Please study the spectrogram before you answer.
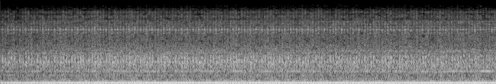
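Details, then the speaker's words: Mercedes Sprinter van with 3.0L diesel after engine oil cooler replacement, heard under the hood: an even, steady idle clatter with no extra knocks or whine. No leaks and no dash lights after the repair; the engine idles healthy. "so the engine is running the engine sounds good good job guys we did great work this is fixed I like how the engine sounds"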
